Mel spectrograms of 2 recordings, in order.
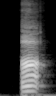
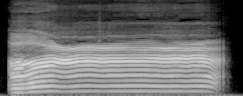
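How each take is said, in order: First: The voice is held back and cut off. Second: The voice flows out too freely. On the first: "itu tahan" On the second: "jangan terlalu terlepas"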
